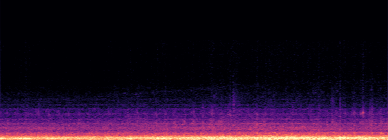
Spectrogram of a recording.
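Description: Passenger train running along the track, heard from on board: a steady rumble and rattle of the carriage, with wind rushing past.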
